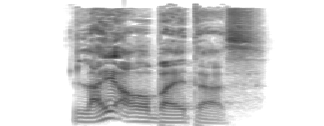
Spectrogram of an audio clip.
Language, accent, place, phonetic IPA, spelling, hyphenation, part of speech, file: German, Germany, Berlin, [ˈlaɪ̯ʔaʁˌbaɪ̯tɐs], Leiharbeiters, Leih‧ar‧bei‧ters, noun, De-Leiharbeiters.ogg
- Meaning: genitive singular of Leiharbeiter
